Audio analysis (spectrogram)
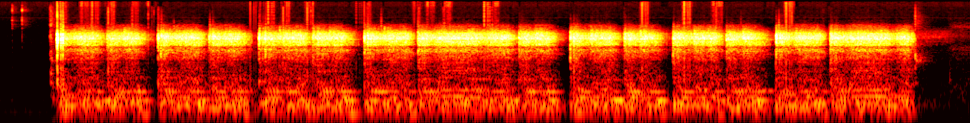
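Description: Heavy distorted guitars for an industrial metal action-horror track chug in tight, loud riffs, with abrupt rhythmic stops and restarts that chop the dense wall of sound into repeated bursts for about nine seconds.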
